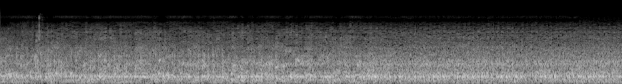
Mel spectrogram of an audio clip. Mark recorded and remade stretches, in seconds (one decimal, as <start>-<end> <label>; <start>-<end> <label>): 0.0-3.7 remade; 3.7-6.2 recorded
